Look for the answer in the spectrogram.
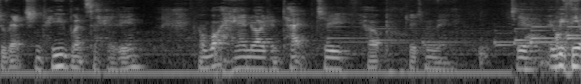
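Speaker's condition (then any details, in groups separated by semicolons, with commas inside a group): Cerebral palsy, mild; speech affected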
